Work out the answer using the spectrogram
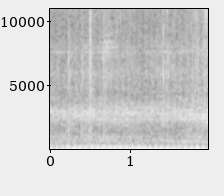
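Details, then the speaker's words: Yamaha Nmax v2 after engine refresh and tensioner replacement, previously noisy: low, even putter about twelve beats a second, no clatter or grinding; old noise gone, quiet healthy idle. "So wala na yung dati niyang tunog. May sa dati. Saan? Wala yan. Tahimik na siya."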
